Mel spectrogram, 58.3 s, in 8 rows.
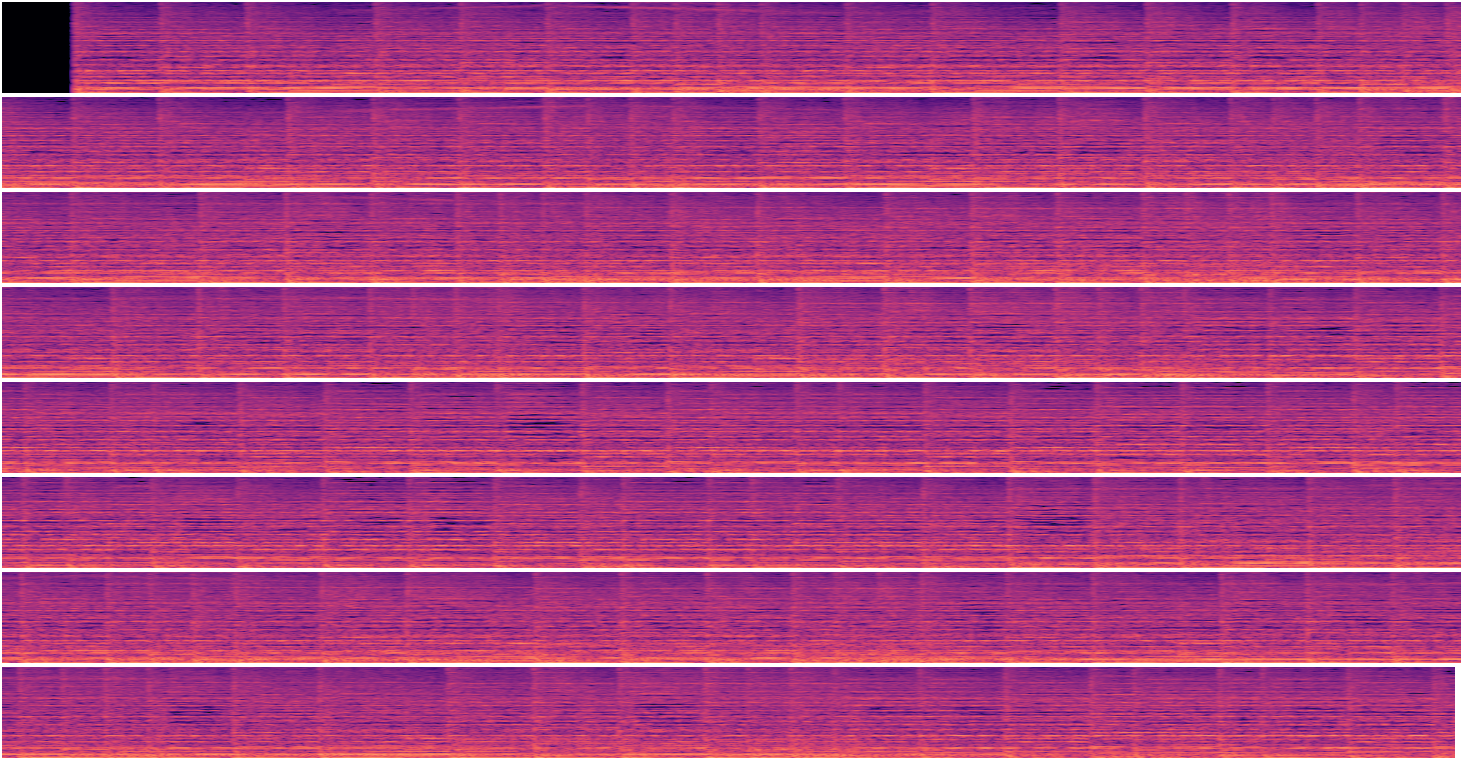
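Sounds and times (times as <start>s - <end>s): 
sci-fi space adventure soundtrack music: 0.4s - 58.3s.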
